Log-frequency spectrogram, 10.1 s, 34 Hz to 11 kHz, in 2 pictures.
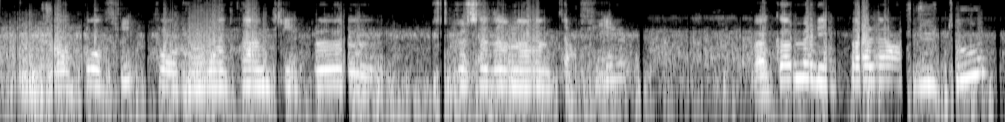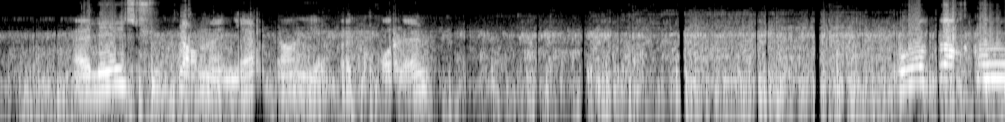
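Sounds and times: motorcycle engine running: 0.0 - 10.0
wind rush: 0.0 - 10.0.

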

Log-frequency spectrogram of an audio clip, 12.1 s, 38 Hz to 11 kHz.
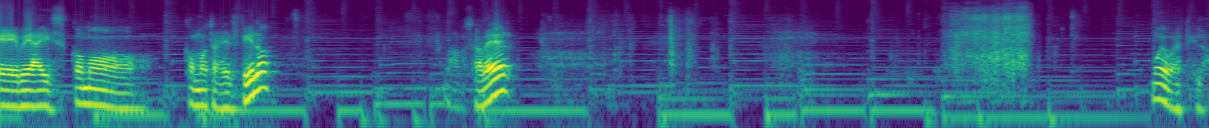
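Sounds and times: background music: 0.0 - 12.0
knife slicing paper: 9.4 - 10.4.

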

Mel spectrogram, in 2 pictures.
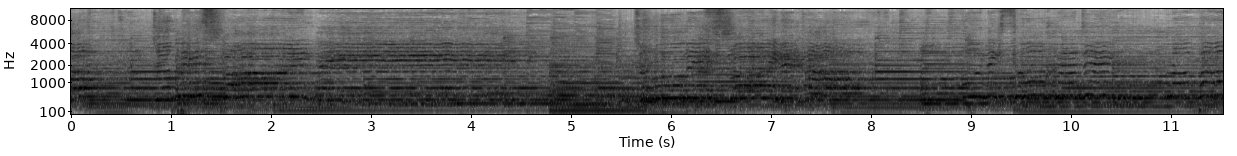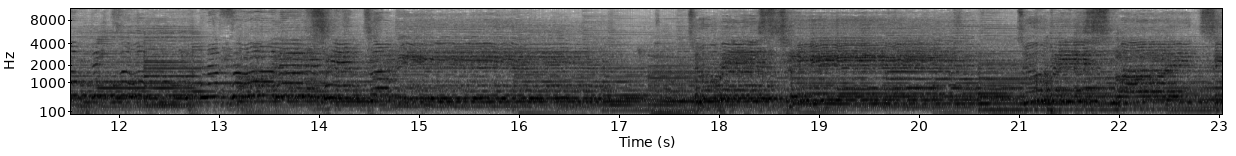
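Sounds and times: mixed choir singing: 0.0 - 23.0.

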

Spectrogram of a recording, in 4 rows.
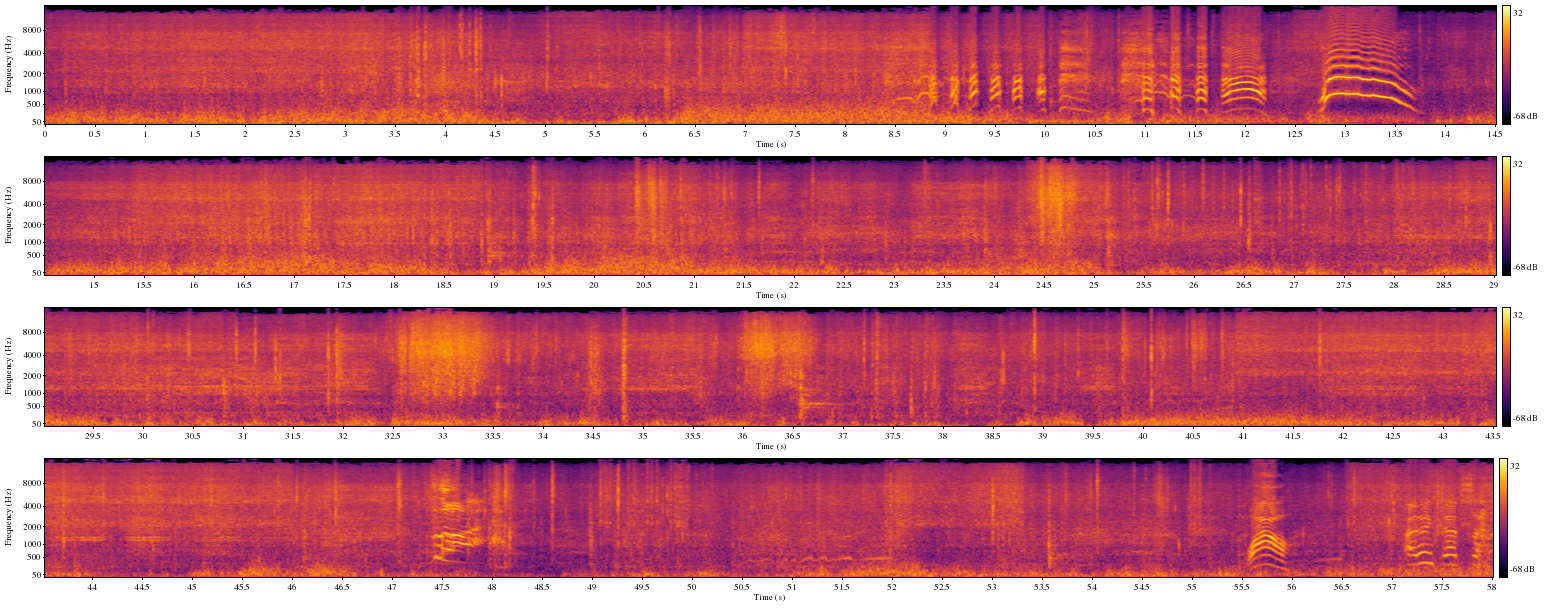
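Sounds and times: tyres rolling over dirt and rocks: 0.0 - 11.4, 14.2 - 55.4
wind rumbling on microphone: 0.0 - 58.0.

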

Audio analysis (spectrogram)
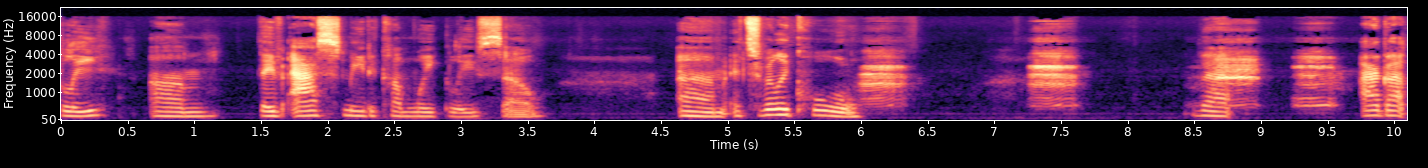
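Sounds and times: recorded animal grunt from toy: 7.2 - 7.7, 8.7 - 9.6.

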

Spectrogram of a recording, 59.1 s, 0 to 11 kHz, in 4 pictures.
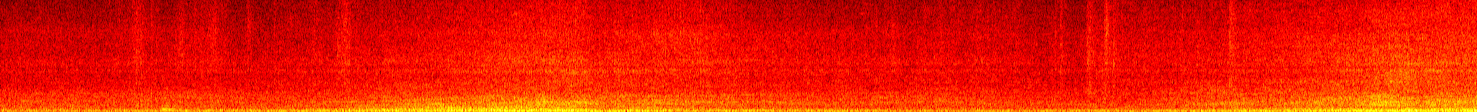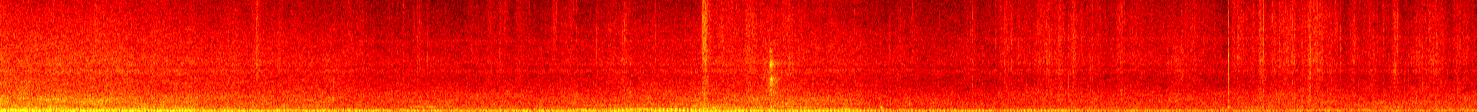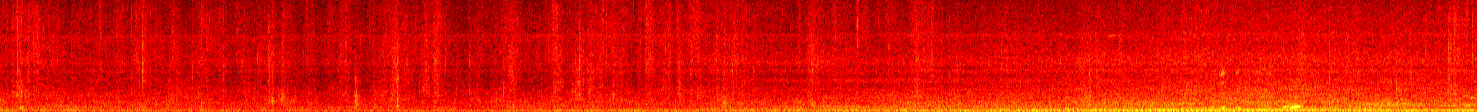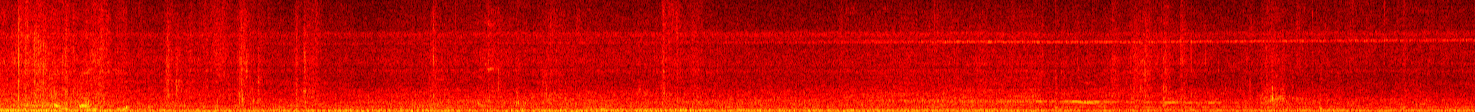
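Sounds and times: traffic passing: 0.0 - 59.0.

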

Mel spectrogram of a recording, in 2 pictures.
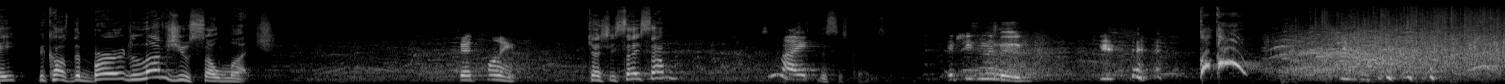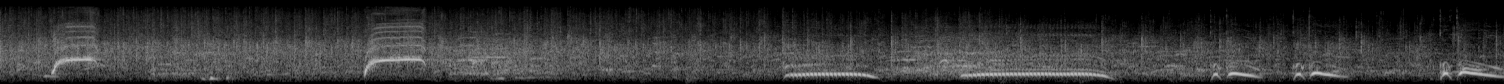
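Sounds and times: audience applause: 12.6 - 30.0.

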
